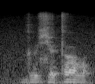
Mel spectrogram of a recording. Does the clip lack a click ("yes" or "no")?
yes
